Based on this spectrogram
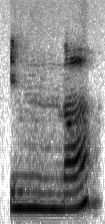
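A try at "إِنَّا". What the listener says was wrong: नून को मोटा ना करे, इन्ना, इन्ना। अकमल गुन्ना हो रहा है।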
